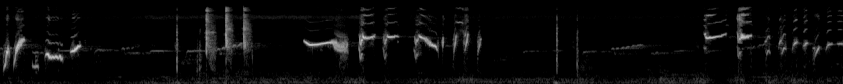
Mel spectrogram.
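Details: White-rumped shama song played to provoke other birds to sing: loud whistled phrases and sharp chips separated by short silences, some notes sliding upward, with a thin constant high tone behind.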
